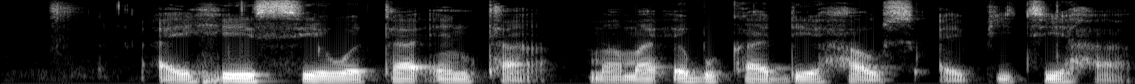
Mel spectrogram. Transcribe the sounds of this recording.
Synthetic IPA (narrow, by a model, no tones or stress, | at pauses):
ʔajhesewɐtʰaʔɛntʰa̰ | mamaʔɛbukʰadehawsʔa̰pitʰiha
